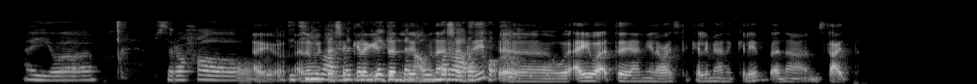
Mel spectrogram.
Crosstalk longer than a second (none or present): present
